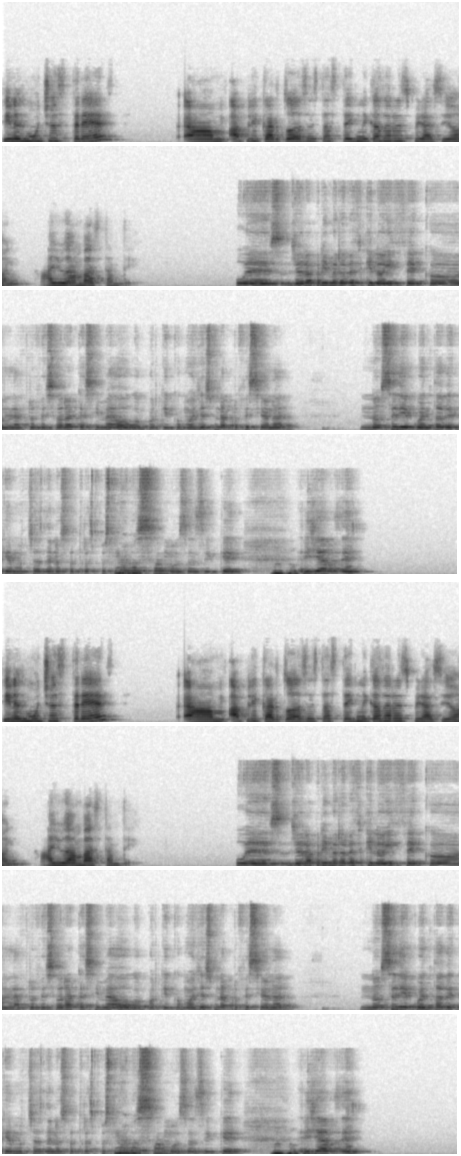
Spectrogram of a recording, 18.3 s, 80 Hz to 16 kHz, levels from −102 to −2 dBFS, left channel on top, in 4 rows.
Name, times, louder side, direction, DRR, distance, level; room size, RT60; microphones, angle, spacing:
voice 1, 0.0-1.1 1.8-5.9 16.4-16.8, right 2 dB, 30° right, 1.0 m, -24 dB
voice 2, 6.9-12.0 12.7-17.2, left 2 dB, 10° right, 3.3 m, -29 dB
20.0 x 7.7 x 2.9 m
head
